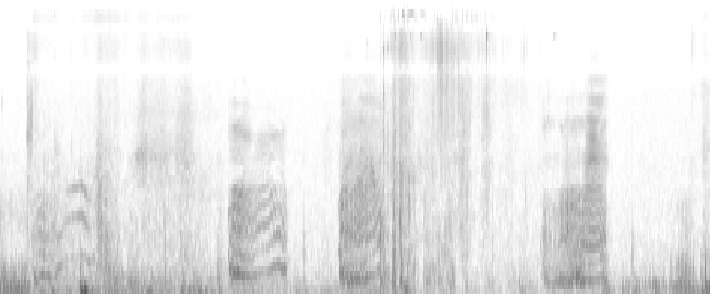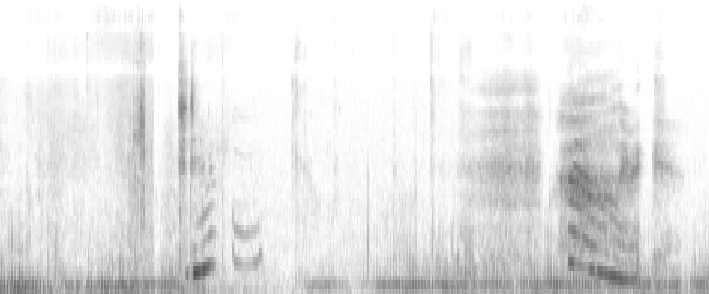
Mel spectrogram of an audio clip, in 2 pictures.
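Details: Eric, a pet cat trying out many noises during one breakfast time: a long series of varied meows, some wavering and yowling, some rising chirps, interspersed with low purring and household knocks.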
